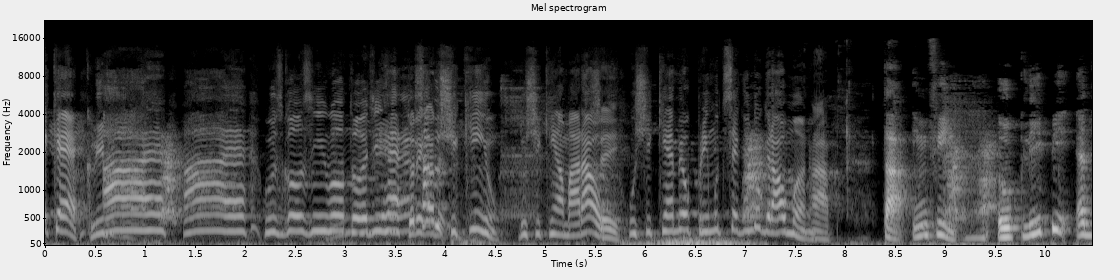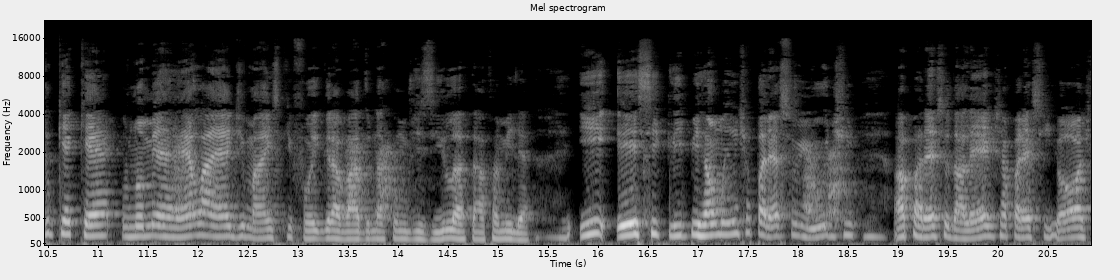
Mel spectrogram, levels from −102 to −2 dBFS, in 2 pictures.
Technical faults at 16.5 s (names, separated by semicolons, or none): none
